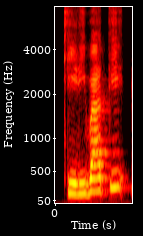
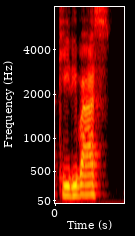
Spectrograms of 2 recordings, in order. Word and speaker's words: Kiribati: Kiribati realmente se pronuncia Kiribaz de forma local. Esto es una deformación del nombre que dieron los británicos a estas islas Gilbert Islands.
